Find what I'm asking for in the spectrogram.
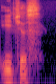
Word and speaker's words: Eachus: The fact that I'm having you on the show because I can finally say and pronounce it correctly, Eachus, which is really very simple. It's each and then us.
